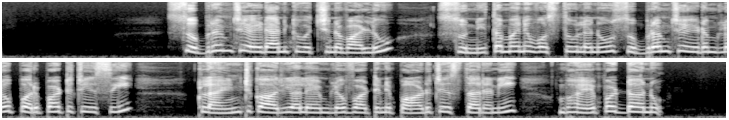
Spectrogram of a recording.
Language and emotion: Telugu, fearful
